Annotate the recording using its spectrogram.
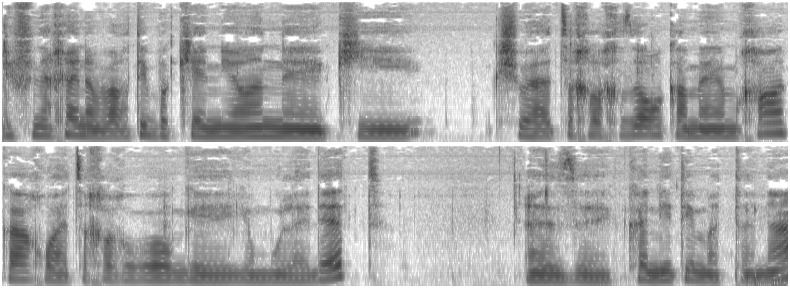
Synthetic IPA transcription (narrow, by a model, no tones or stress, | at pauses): lifneχenavaʁt̪ibakʰinjo̞nkʰi | kʃuajat͡sʁiχlaχzo̞ʁkamajemaχaʁkaχuajat͡sʁeχlaχɡo̞ɡejomule̞de̞t | azekʰanitimatana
